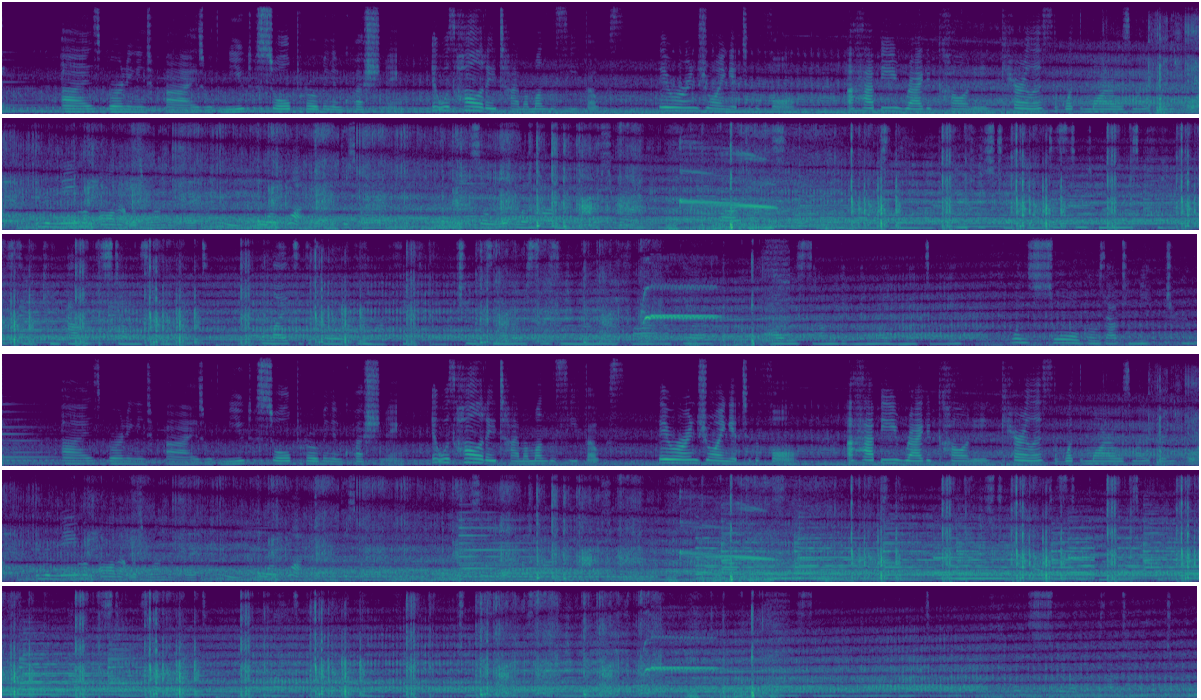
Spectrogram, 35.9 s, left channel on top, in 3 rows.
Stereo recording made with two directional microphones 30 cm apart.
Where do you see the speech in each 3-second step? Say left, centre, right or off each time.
left, centre, right, centre, left, left, left, left, left, left, left, left.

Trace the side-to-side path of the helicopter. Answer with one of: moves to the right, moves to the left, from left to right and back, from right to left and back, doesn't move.
moves to the right.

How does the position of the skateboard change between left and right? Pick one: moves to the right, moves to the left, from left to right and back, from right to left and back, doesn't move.
moves to the right.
